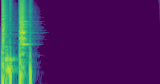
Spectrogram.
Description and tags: Reinforcing Membrane Clicks More Reinforcing
UI sound effect. On an ongoing basis more will be added here
And I'll batch upload here every so often.
Membrane, More, UI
